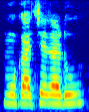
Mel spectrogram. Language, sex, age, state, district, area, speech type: Goan Konkani, female, 18-30, Goa, Murmgao, urban, spontaneous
